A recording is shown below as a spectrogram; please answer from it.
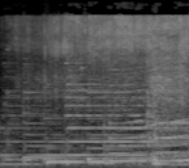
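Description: Food sizzling in a small saucepan, the hiss growing louder about half a second in as the glass lid is lifted off.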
